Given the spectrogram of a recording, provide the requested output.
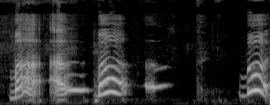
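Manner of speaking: high crying ma; imitating sobbing. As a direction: blubber it out like a scared kid. Son crying to mom.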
